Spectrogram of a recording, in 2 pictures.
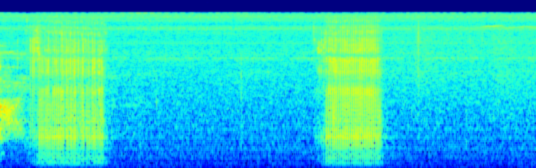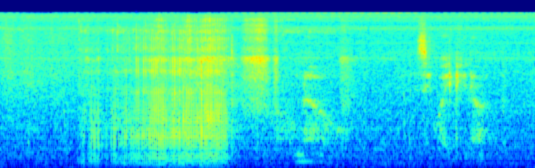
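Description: Noisy snoring bursts with airy snorts and quieter gaps between breaths from a sleeping animal; irregular rhythm.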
